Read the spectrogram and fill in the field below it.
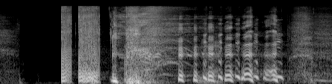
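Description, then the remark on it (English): After a brief silence, a man in an audience blows a loud, sputtering fart noise with his mouth as a server bends over, a wet raspberry that stutters on in choppy voiced bursts for a couple of seconds. “And I go, "I'm sorry, did somebody just make a fart noise with their mouths?"”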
